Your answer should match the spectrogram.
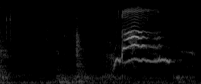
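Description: A kitten gives a single high-pitched meow about a second in, lasting just over half a second.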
